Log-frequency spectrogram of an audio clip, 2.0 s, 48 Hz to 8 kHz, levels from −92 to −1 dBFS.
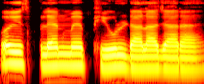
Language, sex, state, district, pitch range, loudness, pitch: Hindi, male, Bihar, Lakhisarai, 130-150 Hz, -15 LUFS, 140 Hz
